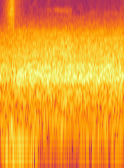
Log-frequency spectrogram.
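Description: Steady background noise from the match broadcast, with a short swoosh from the logo wipe transition about a quarter second in.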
